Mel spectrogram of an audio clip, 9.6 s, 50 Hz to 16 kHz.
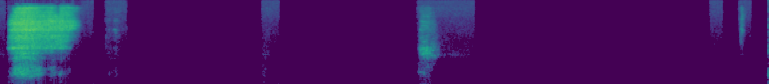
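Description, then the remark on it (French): A strong breath opens a box breathing demonstration, exhaling for four seconds and holding for four seconds, then a long silence, then a second shorter breath about five seconds later, with faint traces of a third near the end. The slow, paused rhythm suggests deliberate breathing. “on expire pendant 4 secondes et on maintient encore pendant 4 secondes et on recommence”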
